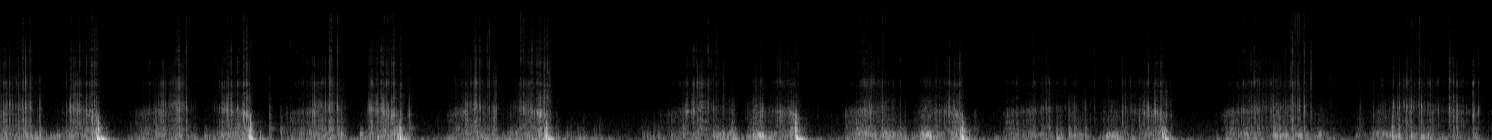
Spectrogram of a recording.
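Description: Fingertips and short nails tap and scratch the embossed lid of a small, hand-sized hollow hard case made of brown faux leather over a rigid shell, its top embossed like a chocolate bar. Bursts of dense, low, muffled scratching alternate with brief pauses, punctuated by sharp, dry taps that stop almost instantly.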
